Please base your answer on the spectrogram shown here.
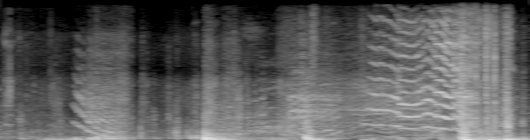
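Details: Indoor thuds and knocks like a door or objects being moved, with music and a wavering voice-like tone toward the end; no animal sound is heard.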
